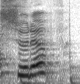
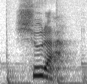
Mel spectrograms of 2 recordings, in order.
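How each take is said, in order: First: Both words are pronounced fully and separately. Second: The words blend into one reduced word. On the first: The speaker calls it wrong. "they would teach us to say" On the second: The speaker calls it right. "So what is an easy way? Shoulda"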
